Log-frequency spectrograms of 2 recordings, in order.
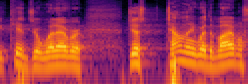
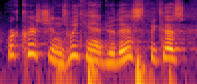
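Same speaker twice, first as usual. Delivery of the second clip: much higher, whiny pious husband; sanctimonious husband; 8 semitones higher, 3 dB louder than usual. Pretend. Husband reminding his wife they're Christians, high and pious. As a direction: pitch it up like a self-righteous husband.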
